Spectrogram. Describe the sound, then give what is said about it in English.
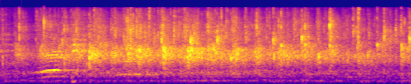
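Sustained audience applause for the kids, a dense steady patter of many hands clapping at an even loudness throughout, with a brief cheer or whoop rising early and faint voices mixed into the crowd noise. “Keep applauding for the kids.”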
